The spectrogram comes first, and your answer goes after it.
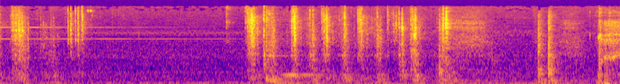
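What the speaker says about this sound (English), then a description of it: "Oh, there's a typewriter too." Typewriter in the video game Resident Evil Village, a quiet run of sharp mechanical key clacks in irregular bursts, faint and close, with no talk.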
